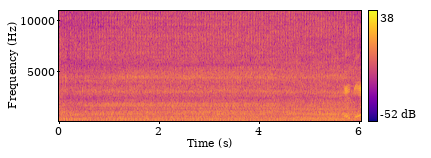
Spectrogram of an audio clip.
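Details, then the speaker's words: Weed Eater riding mower with a 16.5 hp Briggs single-cylinder engine. Steady, even drone holding speed with no stumbling or misfires. It runs well and drives. "okay we have a good running mower here and it drives we knew that"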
